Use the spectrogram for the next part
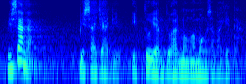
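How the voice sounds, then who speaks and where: A man's voice: medium pitch, fast, a little hiss or hum. A male pastor preaching a sermon in a conversational style, firing rhetorical questions at the congregation. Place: church sanctuary. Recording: reverberant church hall, faint ambience.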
